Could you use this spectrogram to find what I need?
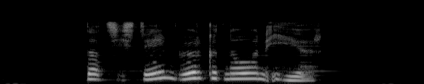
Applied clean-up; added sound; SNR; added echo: neural mask model DeepFilterNet 3.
